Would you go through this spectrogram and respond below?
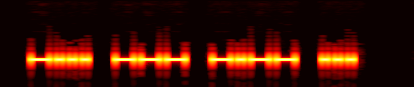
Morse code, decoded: BOYS

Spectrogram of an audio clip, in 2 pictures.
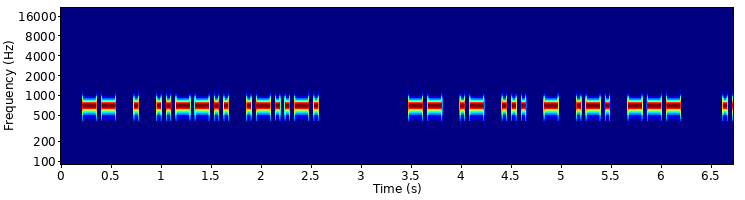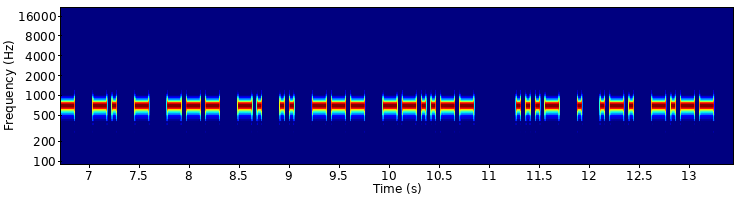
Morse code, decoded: ME?" MASTRO ANTONIO, VERY

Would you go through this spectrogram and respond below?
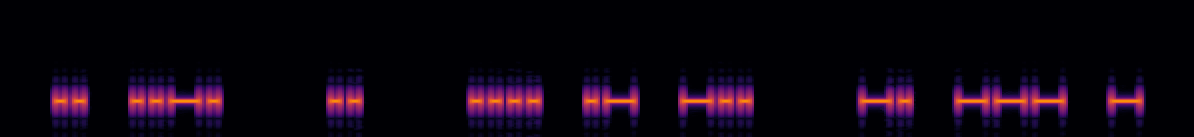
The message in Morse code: IF I HAD NOT

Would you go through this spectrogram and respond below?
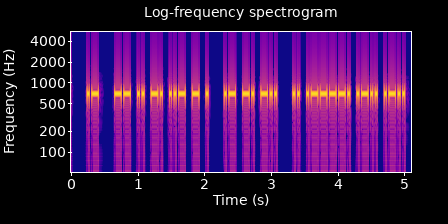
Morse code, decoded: A MINUTE AND I'LL

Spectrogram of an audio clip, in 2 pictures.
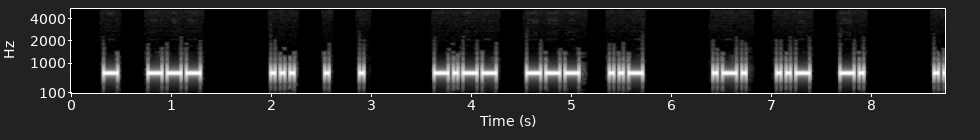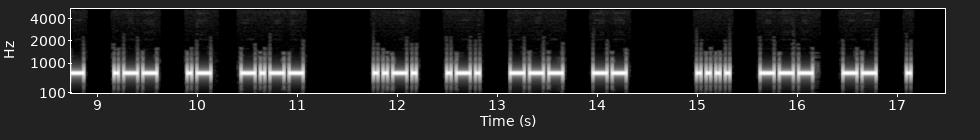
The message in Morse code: TO SEE YOU RUN AWAY FROM HOME

